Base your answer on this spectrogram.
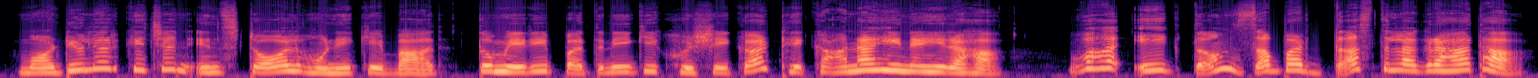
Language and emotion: Hindi, happy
